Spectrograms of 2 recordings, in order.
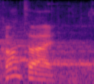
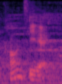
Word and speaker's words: Contier: Conti for 2. I believe, actually, I mispronounced that. Contier.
